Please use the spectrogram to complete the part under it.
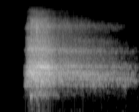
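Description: A single long breath exhaled during a yoga stretch, rolling back down: a breathy, airy rush that starts abruptly after a moment of silence, then gradually softens without ending.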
